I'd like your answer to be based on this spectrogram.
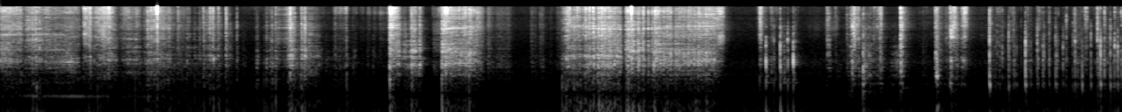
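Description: Fingertips tap and scratch the surface of a large, light, hollow-shaped white molded polystyrene foam packaging insert. Dry, squeaky scratching and sharp taps come in irregular bursts, with a steadier stretch of continuous rubbing in the middle. Bright, crackly textures ring against a low, hollow thump from the foam.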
